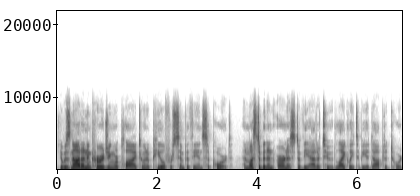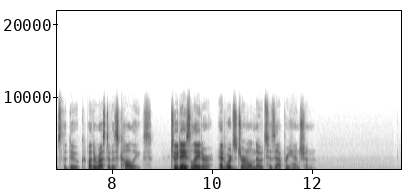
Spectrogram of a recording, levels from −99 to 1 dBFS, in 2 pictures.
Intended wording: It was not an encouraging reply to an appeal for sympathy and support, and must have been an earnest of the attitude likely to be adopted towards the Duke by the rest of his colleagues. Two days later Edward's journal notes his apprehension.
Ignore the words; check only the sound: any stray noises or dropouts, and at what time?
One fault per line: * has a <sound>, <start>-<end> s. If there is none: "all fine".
all fine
